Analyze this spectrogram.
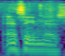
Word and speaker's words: Antigonish: So, in that last semester, when you were meeting the people, it's Antigonish? How do I pronounce it? Antigonish, yeah.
